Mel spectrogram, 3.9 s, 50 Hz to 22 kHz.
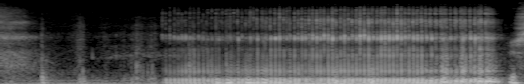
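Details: A 2-year-old male English Bulldog napping on his favourite leather chair lets out a long, deep, rattling snore after a quieter opening breath.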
